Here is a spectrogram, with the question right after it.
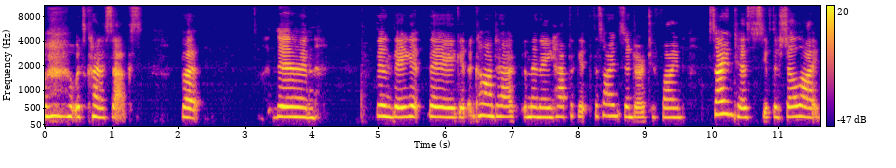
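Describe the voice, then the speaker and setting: A woman with a high-pitched, flat, monotone delivery speaks with long pauses that come often. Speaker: YouTuber movie reviewer. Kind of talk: casual movie review vlog. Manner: fast; rambling, halting with restarts.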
